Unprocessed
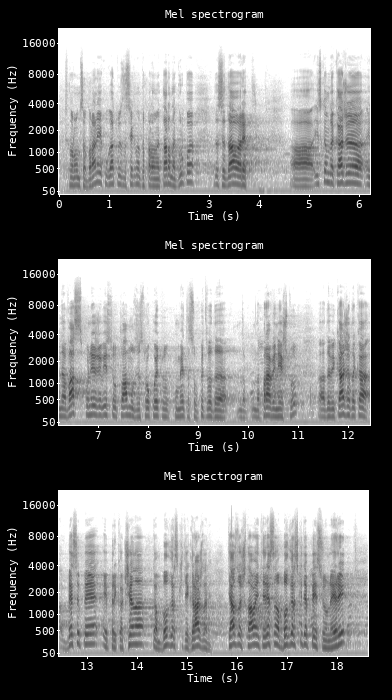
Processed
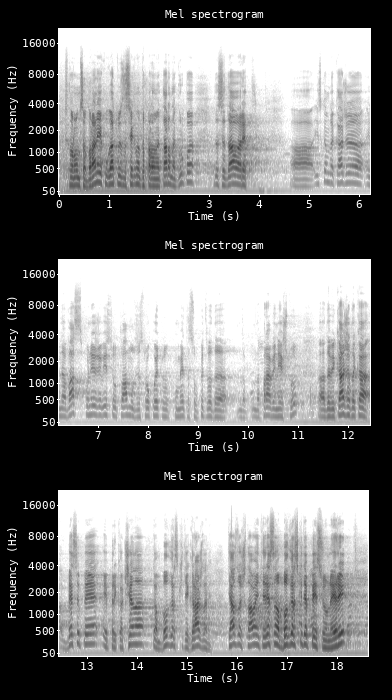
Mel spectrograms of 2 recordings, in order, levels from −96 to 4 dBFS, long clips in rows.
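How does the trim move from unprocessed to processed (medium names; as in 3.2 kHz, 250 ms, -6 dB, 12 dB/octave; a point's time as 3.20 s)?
1.74 s +7 dB
2.45 s -2.5 dB
3.85 s -2.5 dB
5.10 s -14.5 dB
10.36 s -14.5 dB
11.61 s -5 dB
16.26 s -5 dB
16.80 s +1.5 dB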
